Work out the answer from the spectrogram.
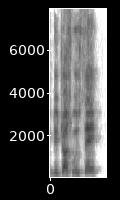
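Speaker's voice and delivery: normal talking voice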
